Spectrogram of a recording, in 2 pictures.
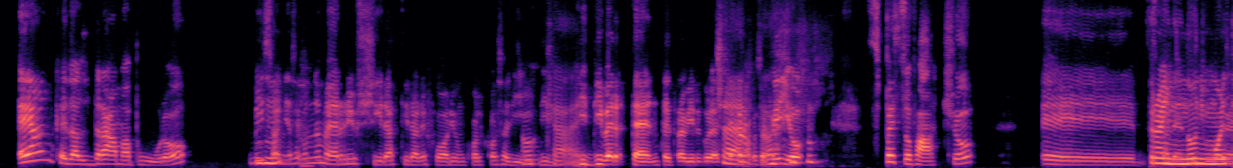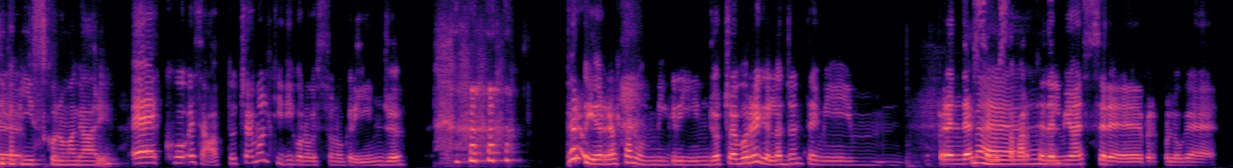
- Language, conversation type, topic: Italian, unstructured, Quale parte della tua identità ti sorprende di più?
- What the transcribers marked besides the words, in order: in English: "drama"; tapping; chuckle; "cioè" said as "ceh"; in English: "cringe"; laugh; in English: "cringio"; "cioè" said as "ceh"; other background noise; drawn out: "Beh"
